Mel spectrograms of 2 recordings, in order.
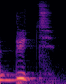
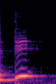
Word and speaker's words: but: Dans le sud de la France, on prononce le T, le but. Au Québec, par exemple, on ne le prononce pas, le but.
